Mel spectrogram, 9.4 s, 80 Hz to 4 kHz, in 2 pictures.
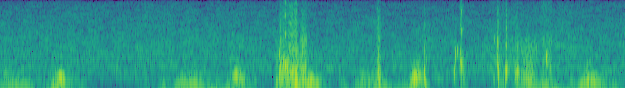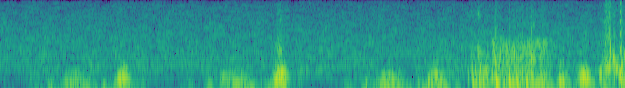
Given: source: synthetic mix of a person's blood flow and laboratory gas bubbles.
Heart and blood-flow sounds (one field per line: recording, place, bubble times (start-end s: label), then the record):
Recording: Doppler ultrasound of blood flow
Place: precordium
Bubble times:
2.05-2.42 s: bubbles
2.81-2.88 s: bubbles
3.15-3.23 s: bubbles
3.38-3.51 s: bubbles
3.67-4.14 s: bubbles
8.20-8.96 s: bubbles
9.14-9.38 s: bubbles
From the record:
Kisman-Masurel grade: 222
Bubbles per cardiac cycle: several, 3 to 8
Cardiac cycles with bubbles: 10 to 50%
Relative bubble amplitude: moderate (0.250 to 0.450)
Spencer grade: 2 (many but less than half of the cardiac periods contain bubble signals, singularly or in groups)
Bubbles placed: only in the low amplitude regions of the cardiac cycle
